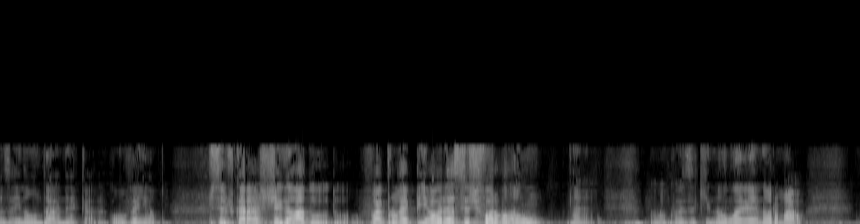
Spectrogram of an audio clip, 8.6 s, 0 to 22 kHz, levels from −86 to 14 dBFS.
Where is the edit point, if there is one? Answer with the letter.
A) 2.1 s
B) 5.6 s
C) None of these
A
